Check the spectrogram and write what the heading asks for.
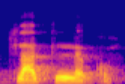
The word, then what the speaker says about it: Tlatelolco: Treaty of TLA, tlatelolco, treaty of tlatelolco। थोड़ा pronunciation करने में थोड़ा तकलीफ होता है, लेकिन this is द वे इट इज, tlatelolco, ठीक है।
